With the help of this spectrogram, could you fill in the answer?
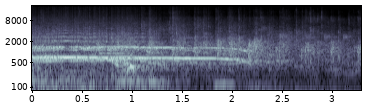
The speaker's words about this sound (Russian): А, вот он, вот он, вот он, аплодисменты!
